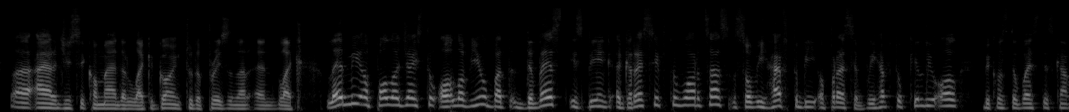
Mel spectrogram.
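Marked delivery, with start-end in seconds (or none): 3.2-10.7 put-on Arabic accent, pitched very high. Imagining a regime commander addressing prisoners, in an Arabic accent. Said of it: "This is more like Arabic accent".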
